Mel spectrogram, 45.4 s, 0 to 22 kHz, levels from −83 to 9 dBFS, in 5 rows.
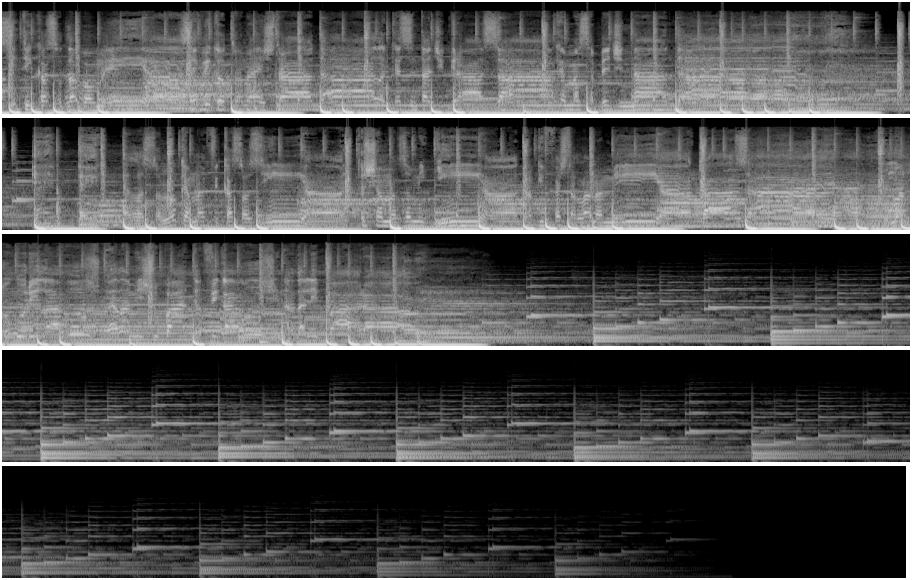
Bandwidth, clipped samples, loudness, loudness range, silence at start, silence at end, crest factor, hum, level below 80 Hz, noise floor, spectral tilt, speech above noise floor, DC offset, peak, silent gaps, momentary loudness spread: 16 kHz; under 0.1%; -10 LUFS; 18 LU; 0 s; 6.9 s; 10 dB; none; -12 dBFS; -89 dBFS; -4.5 dB/octave; 82 dB; under 0.1%; 0 dBFS; none; 18 LU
